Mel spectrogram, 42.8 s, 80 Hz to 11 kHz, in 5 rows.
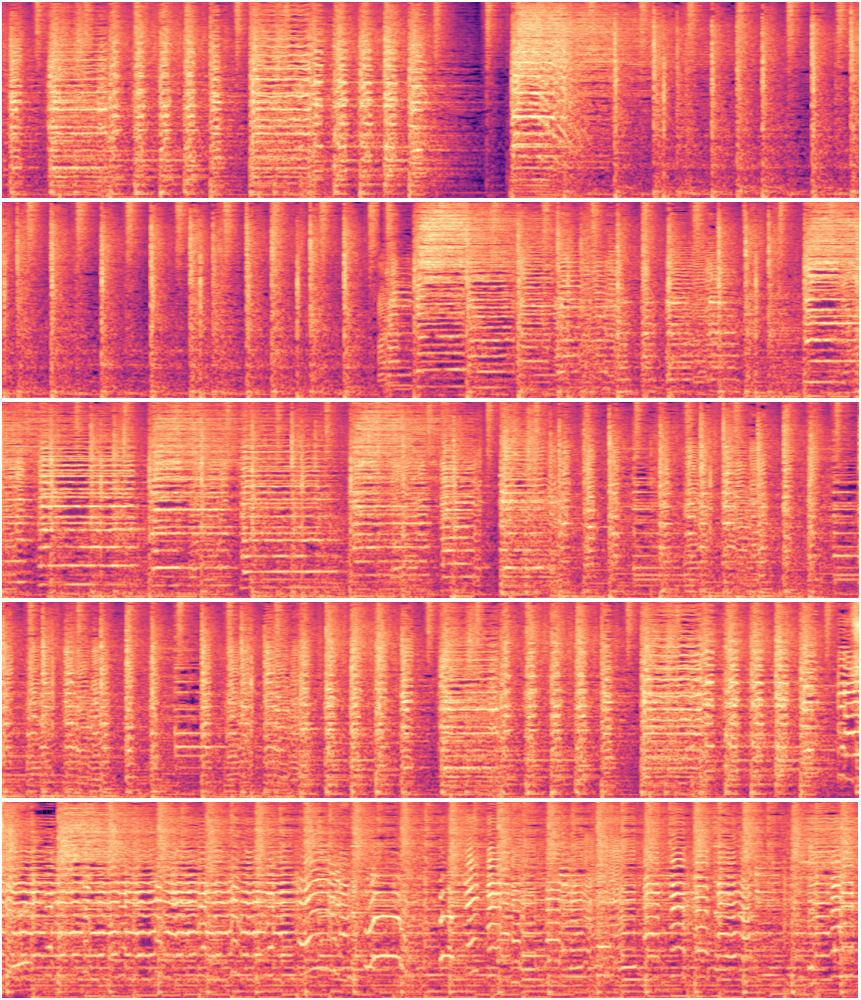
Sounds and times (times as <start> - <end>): Music: 0.0 - 42.8.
